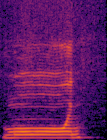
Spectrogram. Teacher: Nun kat hujung ni kita akan matikan saja bunyi dia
